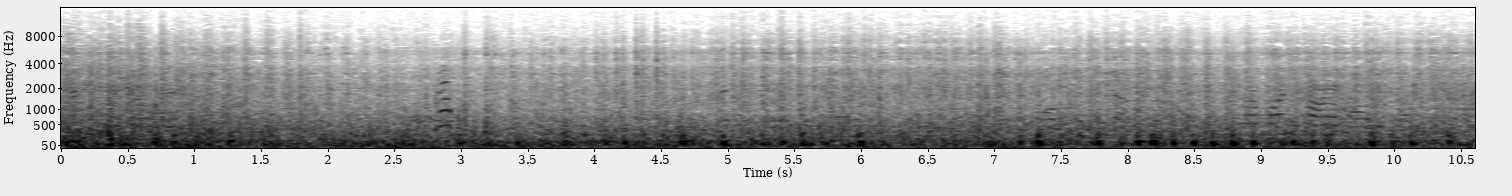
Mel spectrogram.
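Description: Wooden roller coaster train being hauled up the lift hill by its chain: a steady low rumble with dense, irregular clattering and clacking from the chain and track. Faint voices of riders are heard now and then.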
